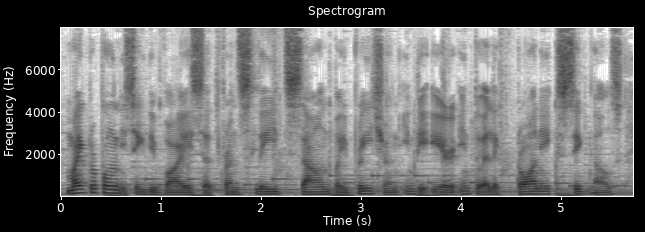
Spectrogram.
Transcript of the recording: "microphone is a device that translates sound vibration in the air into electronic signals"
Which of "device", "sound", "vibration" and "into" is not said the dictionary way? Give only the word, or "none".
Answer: vibration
